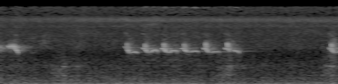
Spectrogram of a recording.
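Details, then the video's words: Singing mockingbird gives one sharp note, then a run of six quick identical downslurred notes in a row, ending with a single note again; faint low background noise throughout. "Mockingbird serenade"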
